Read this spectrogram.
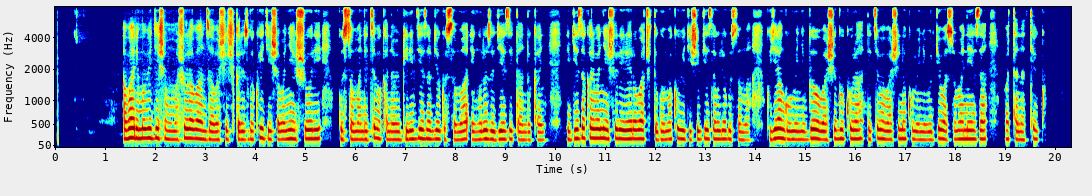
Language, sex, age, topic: Kinyarwanda, female, 18-24, education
